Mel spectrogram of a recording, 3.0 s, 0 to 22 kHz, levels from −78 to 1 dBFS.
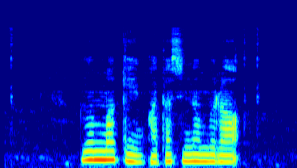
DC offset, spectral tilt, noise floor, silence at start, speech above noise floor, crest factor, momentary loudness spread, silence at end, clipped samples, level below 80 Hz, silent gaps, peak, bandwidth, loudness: under 0.1%; -8 dB/octave; -61 dBFS; 0.8 s; 38 dB; 14 dB; 9 LU; 0.6 s; under 0.1%; -62 dBFS; none; -12 dBFS; 10 kHz; -24 LUFS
